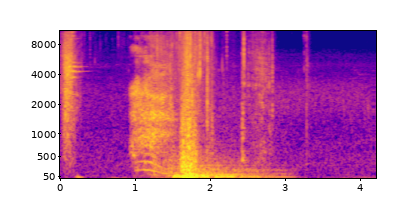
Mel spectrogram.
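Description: A knife slices wetly through an animal's hide.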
